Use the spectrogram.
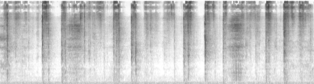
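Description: A deck of playing cards being shuffled by hand, with repeated crisp riffling bursts at a steady rhythm, close and fairly quiet, with no talking.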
